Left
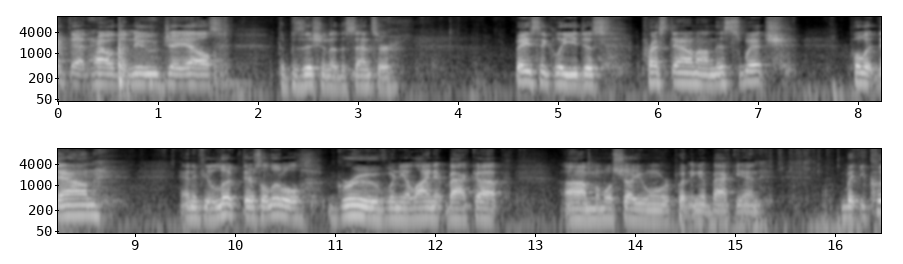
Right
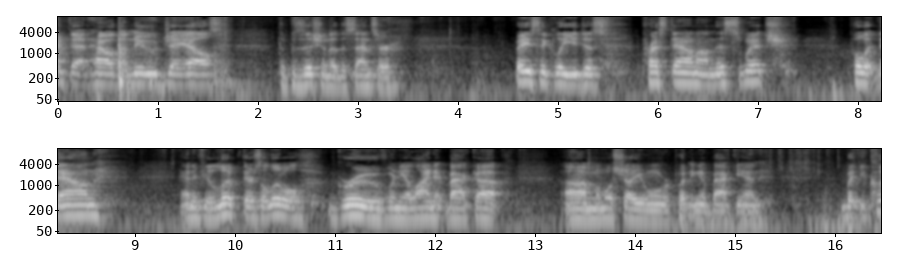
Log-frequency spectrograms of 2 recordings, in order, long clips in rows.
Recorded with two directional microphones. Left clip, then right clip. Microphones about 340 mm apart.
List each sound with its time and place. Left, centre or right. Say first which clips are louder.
0.1 s speech: left 5 dB; left
0.5 s a sound: left 3 dB; centre
4.5 s speech: left 2 dB; centre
